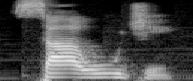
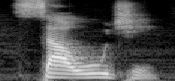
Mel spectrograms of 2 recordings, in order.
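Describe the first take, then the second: The two takes are said the same way.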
